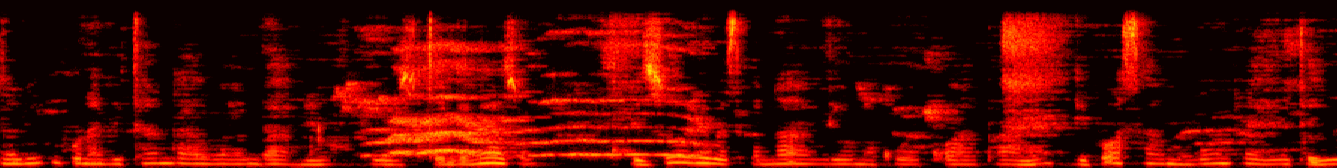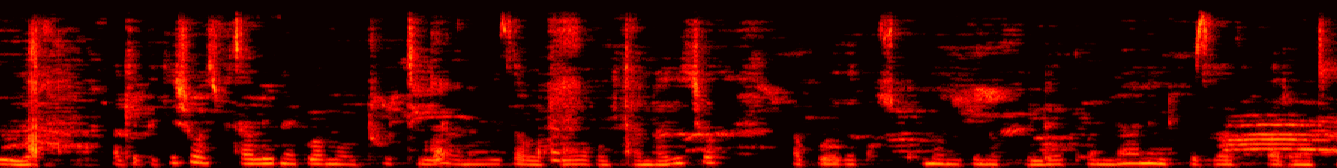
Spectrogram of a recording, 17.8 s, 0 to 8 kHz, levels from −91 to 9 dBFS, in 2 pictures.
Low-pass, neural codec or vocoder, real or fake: 7.2 kHz; none; real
